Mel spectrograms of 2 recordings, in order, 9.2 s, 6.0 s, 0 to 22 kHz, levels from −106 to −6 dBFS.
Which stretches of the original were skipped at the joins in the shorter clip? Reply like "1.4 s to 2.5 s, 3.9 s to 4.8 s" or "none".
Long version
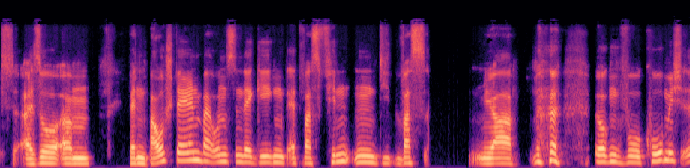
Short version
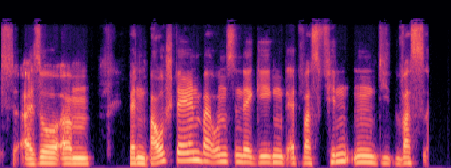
none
